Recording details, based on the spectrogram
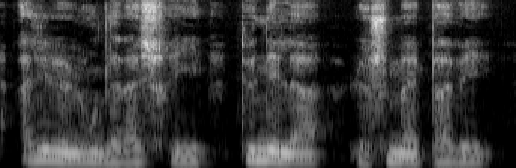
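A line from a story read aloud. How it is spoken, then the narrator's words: Man shouting encouragement. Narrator (French): s'écria-t-il en remarquant l'indécision de l'avoué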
